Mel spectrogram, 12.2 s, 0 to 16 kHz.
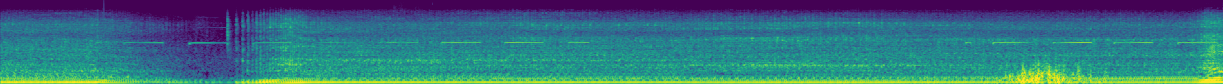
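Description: Steady reversing safety alarm beeping from a Kubota L45 tractor, evenly spaced tones over the continuous low rumble of the idling engine, with a brief mechanical clunk partway through and no talking.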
